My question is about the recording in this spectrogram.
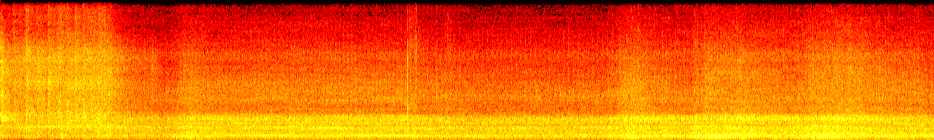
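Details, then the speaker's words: Scooter after repair with new crankshaft and new piston kit, replacing a defective piston whose pin was skewed from the factory and caused a ringing knock: now runs evenly, no knock, only a faint rustle from the gears. "Всё теперь тихо работает Вообще практически не слышно никакого звонкого стука не слышно слышно только как шестерне шелестят"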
